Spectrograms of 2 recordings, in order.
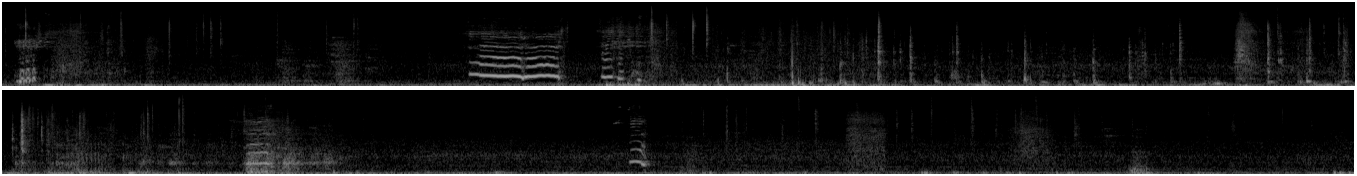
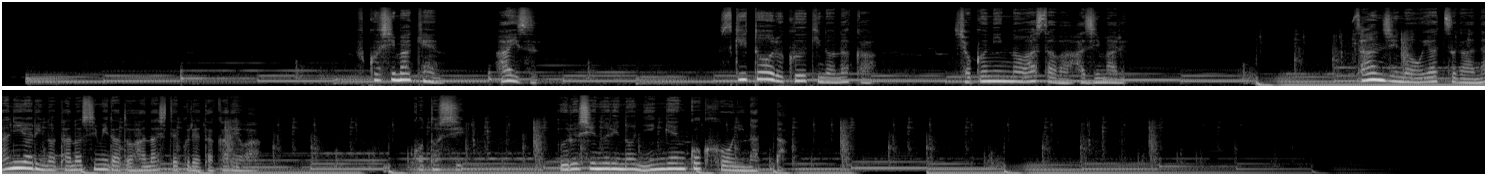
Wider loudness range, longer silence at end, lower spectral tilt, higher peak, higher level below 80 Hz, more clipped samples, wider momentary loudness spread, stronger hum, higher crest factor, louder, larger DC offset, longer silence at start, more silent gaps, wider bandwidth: about the same, 15 LU vs 16 LU; second, 0 s vs 1.7 s; about the same, -4.5 dB/octave vs -5.5 dB/octave; second, -14 dBFS vs -8 dBFS; second, -48 dBFS vs -40 dBFS; neither; second, 17 LU vs 20 LU; neither; first, 28 dB vs 18 dB; second, -41 LUFS vs -25 LUFS; neither; second, 0 s vs 0.25 s; neither; about the same, 17.5 kHz vs 17 kHz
